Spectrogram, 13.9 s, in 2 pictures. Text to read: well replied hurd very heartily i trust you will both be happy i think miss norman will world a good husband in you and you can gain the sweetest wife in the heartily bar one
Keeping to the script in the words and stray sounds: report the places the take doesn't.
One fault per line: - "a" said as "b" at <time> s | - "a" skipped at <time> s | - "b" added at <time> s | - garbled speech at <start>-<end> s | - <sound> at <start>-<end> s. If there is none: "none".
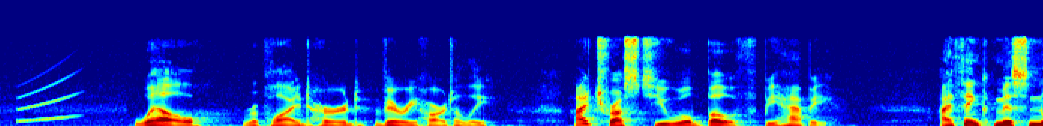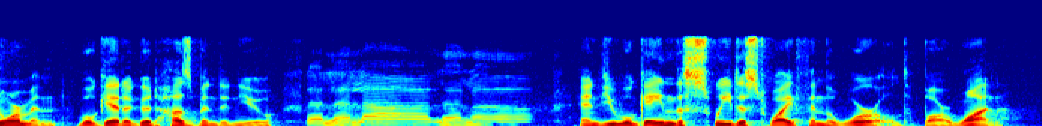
- chirp at 0.1-0.6 s
- "world" said as "get" at 7.6 s
- sigh at 9.0-10.5 s
- "can" said as "will" at 11.1 s
- "heartily" said as "world" at 12.6 s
